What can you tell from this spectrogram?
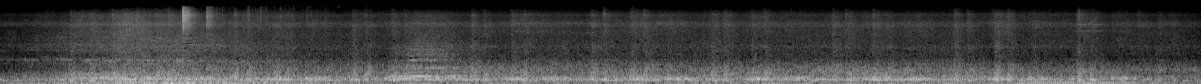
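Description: Cicada buzzing loudly at close range, a dense rattling drone that swells up over the first second or two, holds, and fades away near the end.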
